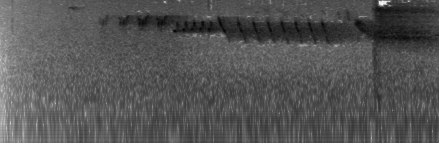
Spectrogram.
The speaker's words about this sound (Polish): Spłoszysz ptaszki.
